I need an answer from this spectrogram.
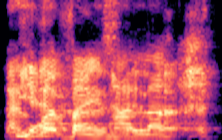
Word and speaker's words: Valhalla: Valhalla. I don't know. Is that how you say it? Of course. No, it's how Australians say it. Valhalla.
